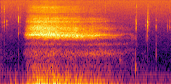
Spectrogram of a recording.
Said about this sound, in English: But just this small amount of time to stop and breathe is so helpful and relaxing. I mean, take a deep breath right now. Breathe in and let it out.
